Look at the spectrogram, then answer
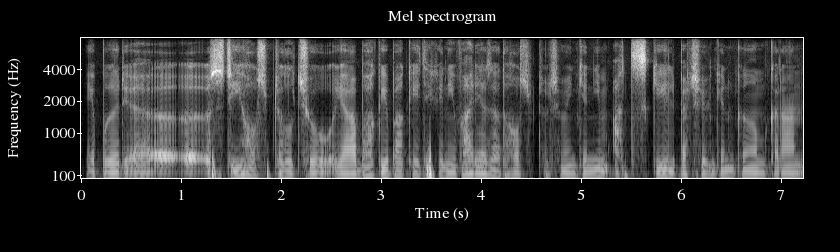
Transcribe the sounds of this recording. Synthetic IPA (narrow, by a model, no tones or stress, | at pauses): epəɾʲ | sʈʰiːɦoːspɪʈɐlt͡ʃʰujaːbaːkiːbaːkit̪ʰikɐniʋaːɾʲjaːzjaːd̪aɦoːspi̥ʈɐlt͡ʃʰuʋiŋkʲinimɐ̰t̪ʰskeːlpʲɛt͡ʃʰiʋĩŋkʲinkaːmkɐɾaːn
